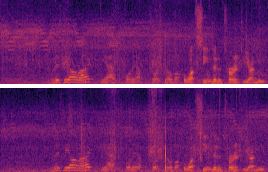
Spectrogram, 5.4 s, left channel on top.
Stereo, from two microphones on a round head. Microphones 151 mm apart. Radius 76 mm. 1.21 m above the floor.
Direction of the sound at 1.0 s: 45° left (ahead or behind).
